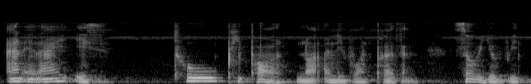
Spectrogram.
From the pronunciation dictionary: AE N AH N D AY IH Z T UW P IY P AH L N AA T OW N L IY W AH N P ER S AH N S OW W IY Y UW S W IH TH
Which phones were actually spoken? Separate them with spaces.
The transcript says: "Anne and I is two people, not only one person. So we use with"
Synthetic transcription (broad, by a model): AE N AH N AY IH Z T UW P IY P AH L N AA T OW N L IY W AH N P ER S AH N S OW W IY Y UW W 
